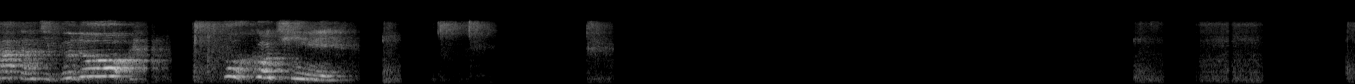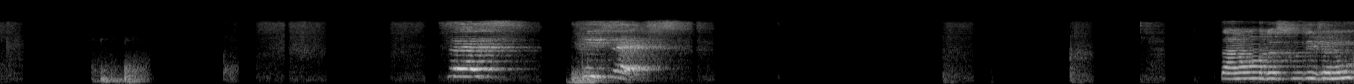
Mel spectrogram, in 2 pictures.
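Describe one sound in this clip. A woman talks calmly into a close microphone, in bursts with pauses, as if heard over an online call.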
